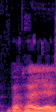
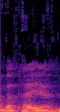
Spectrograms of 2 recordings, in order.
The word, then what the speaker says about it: Batalla: Aber ja, Batalla ist mein Nachname. – Ah, Batalla? – Ja, Batalla. – Wie Paella. – Ja, genau. LL mit meinem Gil ausgesprochen.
